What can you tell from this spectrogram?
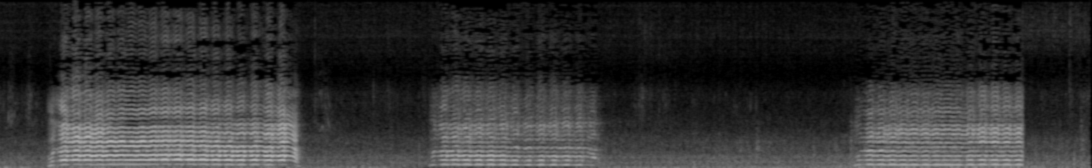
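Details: Goat giving three long, steady, rich bleats, the first nearly two seconds long and the others slightly shorter, separated by pauses of about one to two seconds over low background noise.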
